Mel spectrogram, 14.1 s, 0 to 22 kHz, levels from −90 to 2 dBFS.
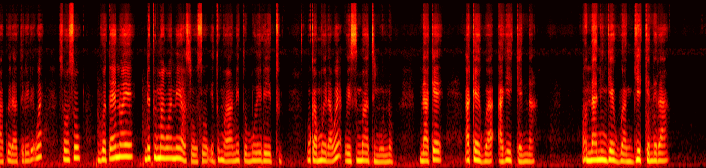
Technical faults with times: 2.11-2.13 lost packet rebuilt from error correction
3.63-3.81 lost packet rebuilt from error correction
5.11-5.33 lost packet rebuilt from error correction

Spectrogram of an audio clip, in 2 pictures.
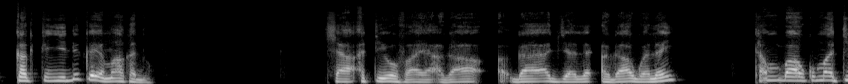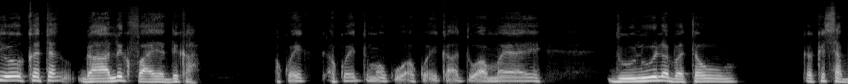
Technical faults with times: none

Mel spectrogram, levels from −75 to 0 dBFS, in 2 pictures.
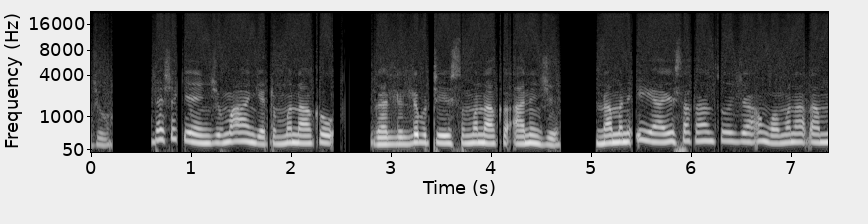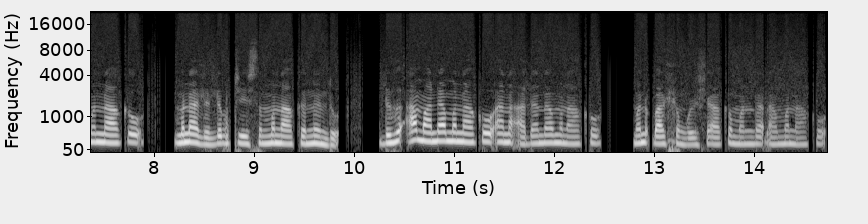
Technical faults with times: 0.00-14.73 low bit depth without dither

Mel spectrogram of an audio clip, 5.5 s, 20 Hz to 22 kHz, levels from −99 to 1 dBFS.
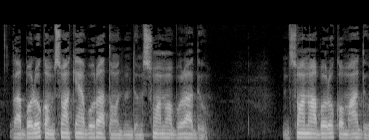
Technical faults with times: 0.00-5.55 MP3 compression

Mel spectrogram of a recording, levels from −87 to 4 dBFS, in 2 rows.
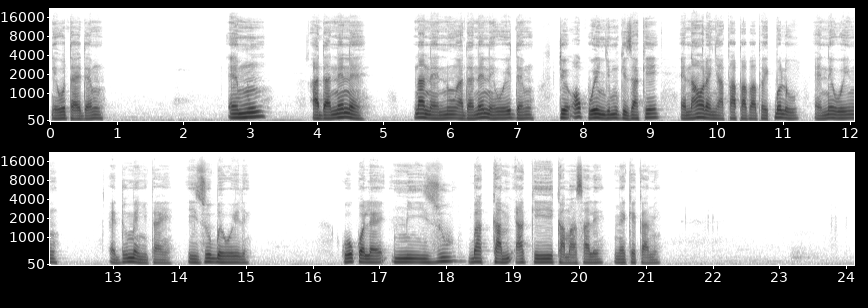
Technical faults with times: none

